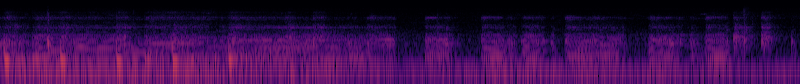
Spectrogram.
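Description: Background music led by plucked guitar, a series of short notes and chords.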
